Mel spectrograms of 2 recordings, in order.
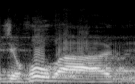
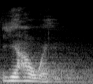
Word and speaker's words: Yahweh: Bom, a pronúncia exata não sabemos, né? Jeová, Javé, mas é Yahweh.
